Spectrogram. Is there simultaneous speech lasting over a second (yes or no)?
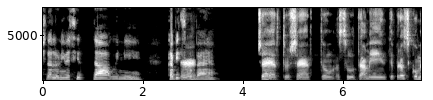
no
